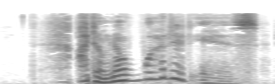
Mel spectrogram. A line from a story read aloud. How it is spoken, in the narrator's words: she whispered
